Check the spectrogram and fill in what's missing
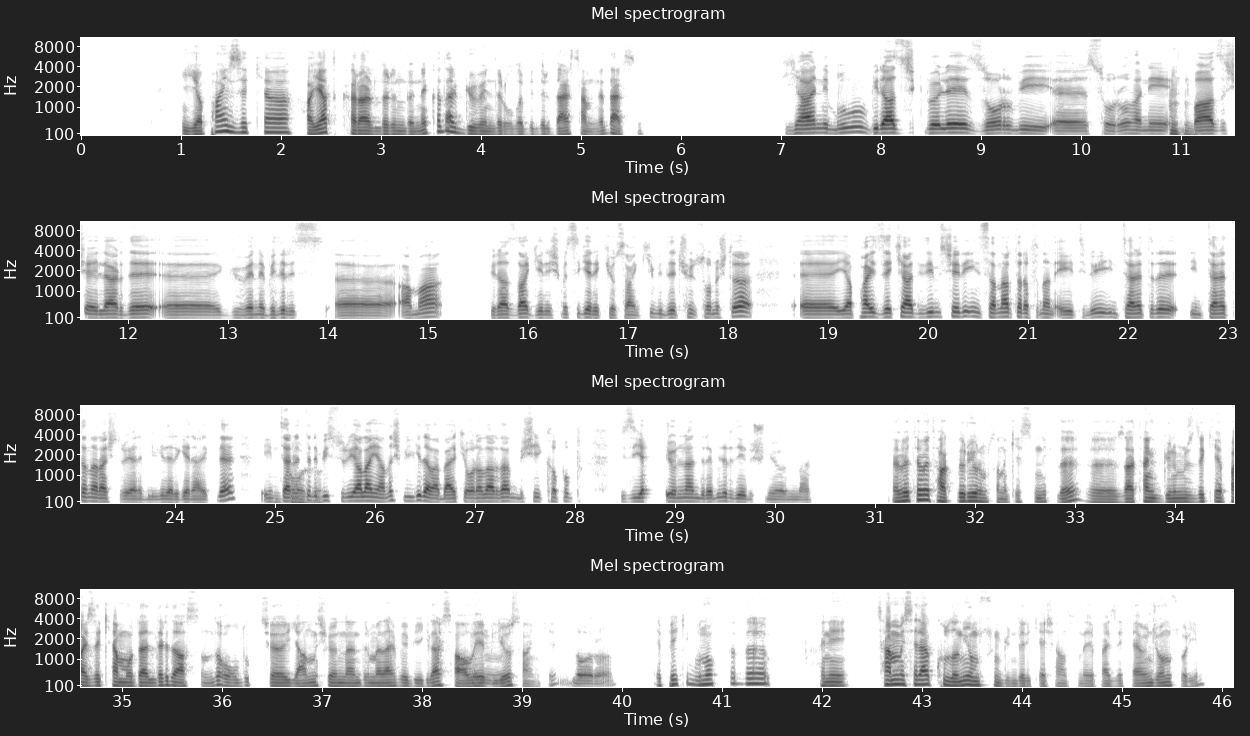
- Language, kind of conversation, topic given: Turkish, podcast, Yapay zekâ, hayat kararlarında ne kadar güvenilir olabilir?
- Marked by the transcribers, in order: other background noise; tapping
